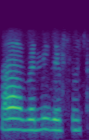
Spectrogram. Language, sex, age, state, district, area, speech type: Kannada, female, 18-30, Karnataka, Chamarajanagar, rural, conversation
